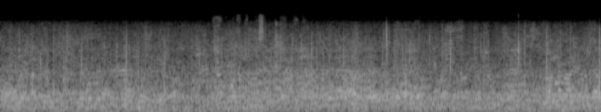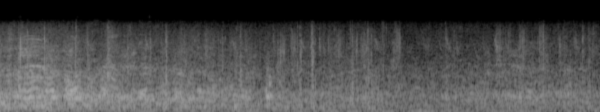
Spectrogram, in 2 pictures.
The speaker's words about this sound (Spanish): ¡Corred, corred! ¡Que se van! ¡No vamos a terminar de verlos!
